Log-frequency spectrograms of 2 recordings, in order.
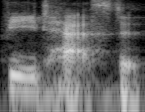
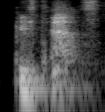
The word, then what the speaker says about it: Vest: as an actual us right here pronounce vest it's the very first thing on the website vest yeah yeah um so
